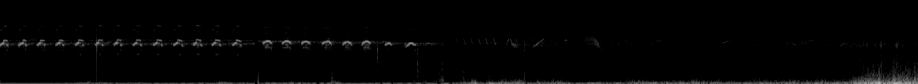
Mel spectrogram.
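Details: Osprey pair at their nest in Kurzeme, Latvia, at the start of the new breeding season, April 2022: a rapid run of loud, clear whistled notes repeated about two or three per second, then fading into rustling and a low thump.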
